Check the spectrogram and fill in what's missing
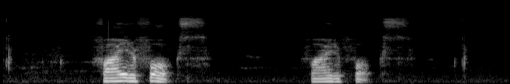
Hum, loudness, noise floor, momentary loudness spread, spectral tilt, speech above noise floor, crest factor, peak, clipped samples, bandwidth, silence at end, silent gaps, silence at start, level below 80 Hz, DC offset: none; -17 LUFS; -63 dBFS; 19 LU; -8 dB/octave; 46 dB; 20 dB; 0 dBFS; under 0.1%; 9.4 kHz; 1.45 s; none; 1 s; -62 dBFS; under 0.1%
